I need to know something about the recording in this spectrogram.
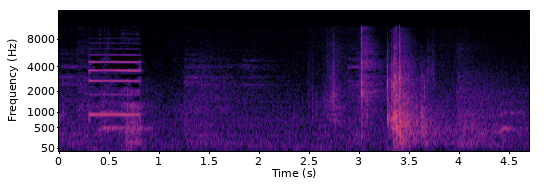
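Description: An elderly man talks calmly into a telephone, close by.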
